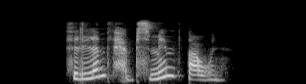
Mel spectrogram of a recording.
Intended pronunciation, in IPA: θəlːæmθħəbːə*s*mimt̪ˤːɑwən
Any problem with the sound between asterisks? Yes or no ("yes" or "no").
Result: no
